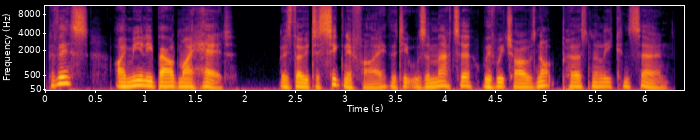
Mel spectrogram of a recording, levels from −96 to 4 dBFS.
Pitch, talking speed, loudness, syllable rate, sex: 120 Hz, 215 wpm, -19 LUFS, 6.2 syllables/s, male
